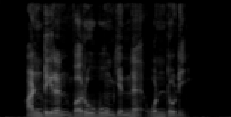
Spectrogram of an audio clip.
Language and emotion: Tamil, neutral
